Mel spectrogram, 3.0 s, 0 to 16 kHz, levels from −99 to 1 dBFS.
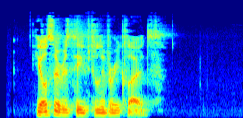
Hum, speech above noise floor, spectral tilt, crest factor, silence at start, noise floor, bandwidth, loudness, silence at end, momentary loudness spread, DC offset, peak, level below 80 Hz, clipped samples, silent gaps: none; 48 dB; -4.5 dB/octave; 24 dB; 0.45 s; -70 dBFS; 10 kHz; -23 LUFS; 1 s; 12 LU; under 0.1%; -2 dBFS; -54 dBFS; under 0.1%; none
